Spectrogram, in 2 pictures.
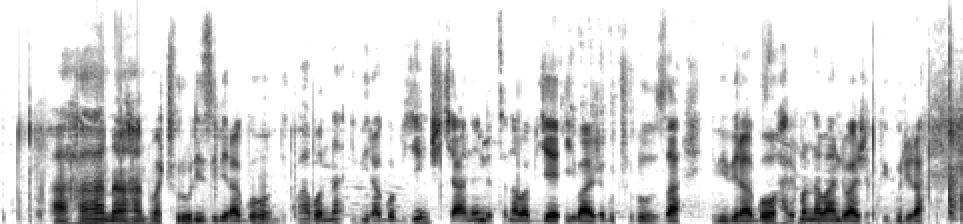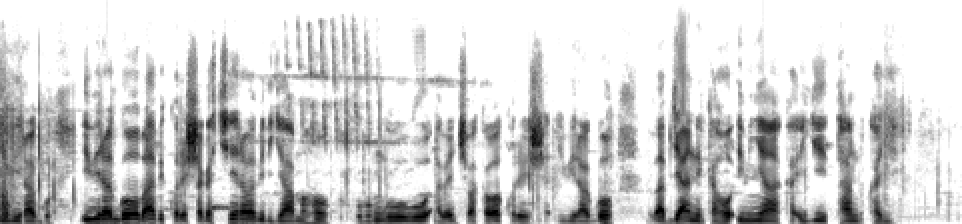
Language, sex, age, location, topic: Kinyarwanda, male, 25-35, Musanze, government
